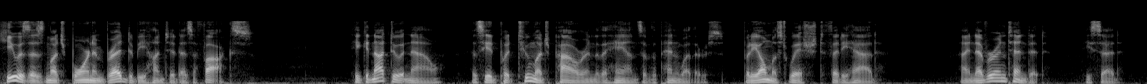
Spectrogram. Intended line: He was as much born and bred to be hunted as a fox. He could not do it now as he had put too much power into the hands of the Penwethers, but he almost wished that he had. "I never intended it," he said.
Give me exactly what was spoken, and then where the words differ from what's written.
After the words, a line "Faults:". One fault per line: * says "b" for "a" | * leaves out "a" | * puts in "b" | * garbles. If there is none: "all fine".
He was as much born and bred to be hunted as a fox. He could not do it now as he had put too much power into the hands of the Penwethers, but he almost wished that he had. "I never intend it," he said.
Faults:
* says "intend" for "intended"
